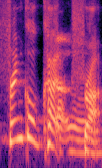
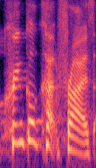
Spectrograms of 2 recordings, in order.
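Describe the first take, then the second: First: The first word begins with an 'fr' sound. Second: The first word begins with a 'cr' sound. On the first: The speaker calls it wrong. "I said frinkle cut fries" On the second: The speaker calls it right. "they're called oh crinkle cut fries"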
